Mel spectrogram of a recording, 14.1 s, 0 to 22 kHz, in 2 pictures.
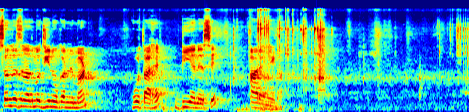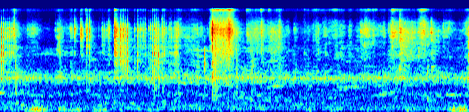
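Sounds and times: paper rustling and crinkling: 3.4 - 14.0.

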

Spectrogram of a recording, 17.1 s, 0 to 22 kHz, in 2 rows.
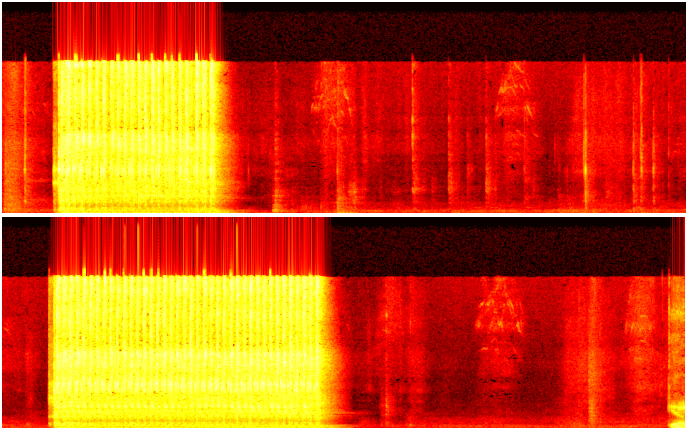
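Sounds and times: impact wrench hammering: 0.7 - 2.9, 9.2 - 12.8.

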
